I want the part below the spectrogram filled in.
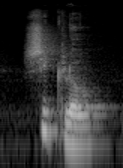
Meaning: cyclo-
- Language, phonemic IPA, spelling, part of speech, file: Dutch, /ˈsikloː/, cyclo-, prefix, Nl-cyclo-.ogg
